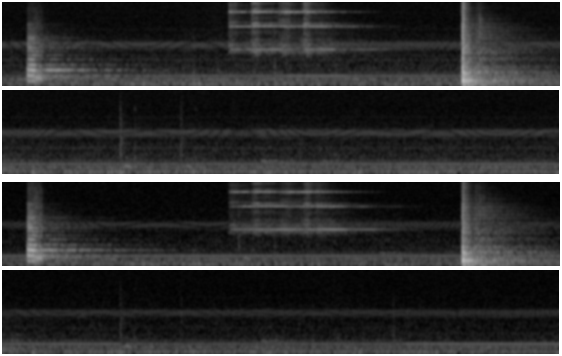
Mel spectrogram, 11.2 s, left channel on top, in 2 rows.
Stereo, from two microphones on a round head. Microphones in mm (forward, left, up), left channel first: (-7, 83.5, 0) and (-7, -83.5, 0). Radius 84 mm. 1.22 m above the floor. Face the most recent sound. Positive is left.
turn(degrees=30)  # may be behind; listen again after turning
